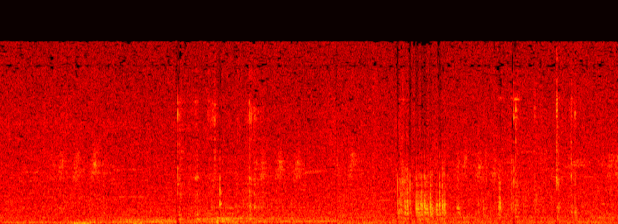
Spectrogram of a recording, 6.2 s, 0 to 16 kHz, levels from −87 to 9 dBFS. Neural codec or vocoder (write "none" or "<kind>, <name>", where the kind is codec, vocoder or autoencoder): none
